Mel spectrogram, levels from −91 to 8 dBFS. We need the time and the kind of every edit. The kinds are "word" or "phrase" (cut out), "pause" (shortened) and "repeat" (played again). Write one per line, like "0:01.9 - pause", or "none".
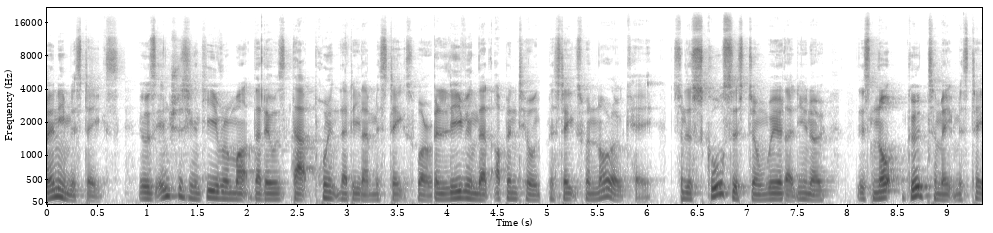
0:01.5 - word
0:02.4 - word
0:03.1 - word
0:03.8 - word
0:04.9 - word
0:06.3 - word
0:07.4 - word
